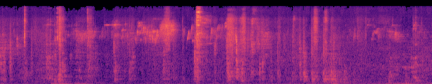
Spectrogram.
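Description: Knocks, rubs and creaks as a pine-clad ceiling panel is shoved up against the van roof and braced with an extending support pole, with louder thumps about a second in and near the end.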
